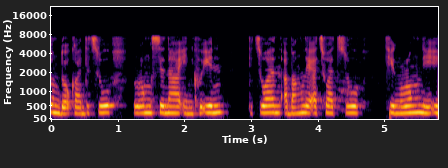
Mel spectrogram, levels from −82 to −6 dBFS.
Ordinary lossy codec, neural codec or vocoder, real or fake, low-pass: none; none; real; 7.2 kHz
